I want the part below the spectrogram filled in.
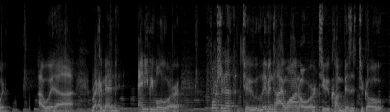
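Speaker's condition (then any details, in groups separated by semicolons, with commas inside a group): No condition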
